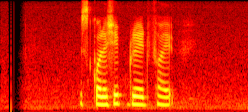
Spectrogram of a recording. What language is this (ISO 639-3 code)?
sin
